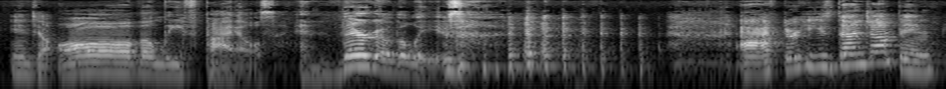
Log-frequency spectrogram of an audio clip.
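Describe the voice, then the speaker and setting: A woman tells a picture-book story to children at an unhurried pace. Her voice is husky and swings widely in pitch, and she is playful, often breaking off for chatty asides. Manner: playful, expressive, asks the listener questions.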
